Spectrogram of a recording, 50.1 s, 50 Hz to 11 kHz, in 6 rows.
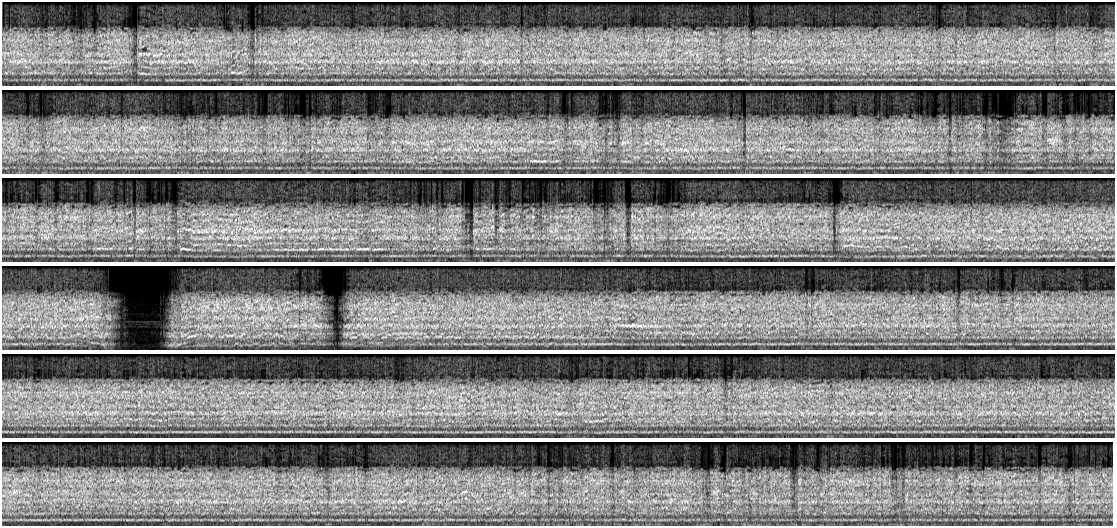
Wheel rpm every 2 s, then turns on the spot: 230, 230, 230, 230, 230, 230, 220, 230, 230, 230, 230, 220, 190, 110, 170, 220, 230, 230, 230, 230, 230, 230, 230, 230, 230.
26-28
